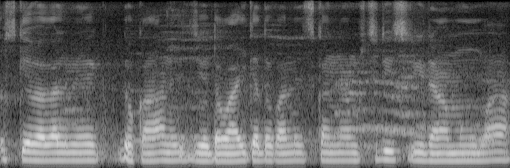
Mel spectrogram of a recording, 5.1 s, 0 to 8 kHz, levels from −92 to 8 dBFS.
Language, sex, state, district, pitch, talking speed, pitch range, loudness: Hindi, male, Bihar, West Champaran, 140 Hz, 200 wpm, 135-145 Hz, -16 LUFS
